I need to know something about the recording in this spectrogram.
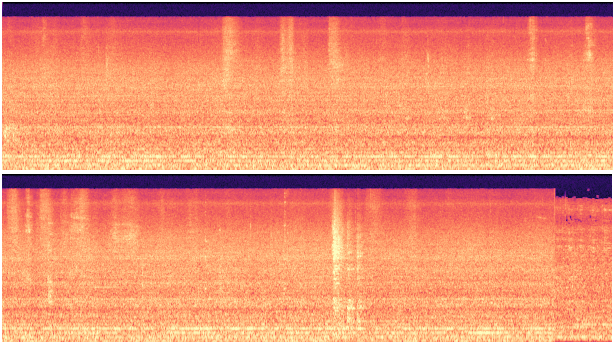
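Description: Ramen-shop room noise: a steady low mechanical hum with scattered light clicks of chopsticks and spoon against the bowl, and one sharper clink about nineteen seconds in.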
